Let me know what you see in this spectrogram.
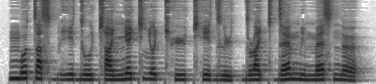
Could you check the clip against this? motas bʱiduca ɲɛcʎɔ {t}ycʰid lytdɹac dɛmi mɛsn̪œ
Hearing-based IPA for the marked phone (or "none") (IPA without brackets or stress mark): cʰ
